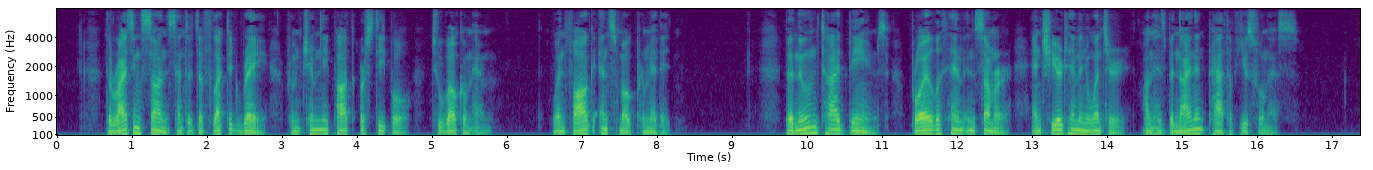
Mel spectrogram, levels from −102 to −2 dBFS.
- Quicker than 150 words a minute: No, slow, 135 wpm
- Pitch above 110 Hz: No, very low, 90 Hz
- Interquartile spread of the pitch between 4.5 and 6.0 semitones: No, average, 3.8 semitones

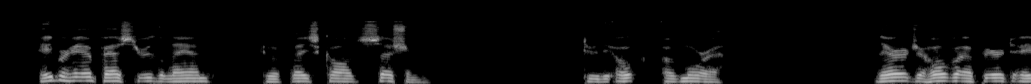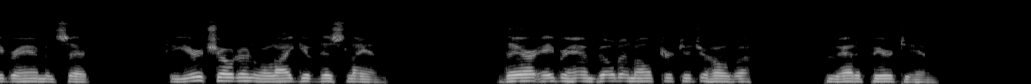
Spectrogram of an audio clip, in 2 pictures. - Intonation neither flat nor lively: No, narrow, 2.2 semitones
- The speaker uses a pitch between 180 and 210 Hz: No, medium, 140 Hz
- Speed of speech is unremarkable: No, slow, 120 wpm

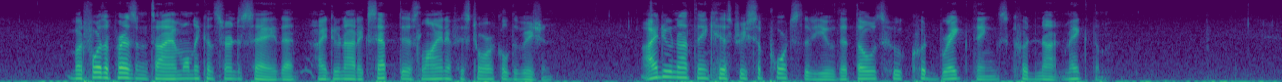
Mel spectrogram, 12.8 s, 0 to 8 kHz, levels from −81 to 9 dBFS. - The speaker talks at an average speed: Yes, average, 180 wpm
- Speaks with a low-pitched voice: Yes, low, 130 Hz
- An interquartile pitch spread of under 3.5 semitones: No, average, 4.2 semitones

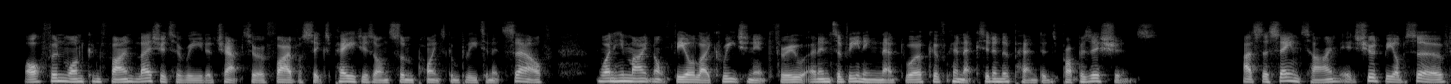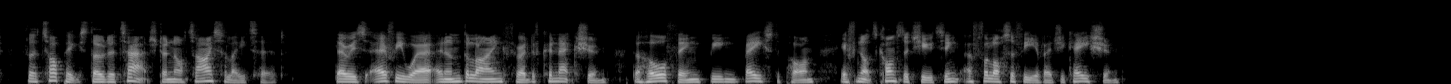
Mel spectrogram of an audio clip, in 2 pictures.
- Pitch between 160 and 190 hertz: No, low, 120 Hz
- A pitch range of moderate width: Yes, average, 4.1 semitones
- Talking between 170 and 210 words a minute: No, average, 150 wpm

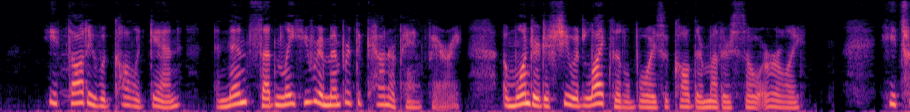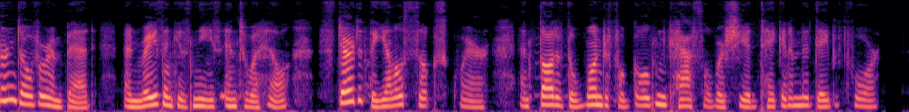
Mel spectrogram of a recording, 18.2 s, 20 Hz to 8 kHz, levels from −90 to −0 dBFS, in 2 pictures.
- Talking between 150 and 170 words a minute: No, average, 200 wpm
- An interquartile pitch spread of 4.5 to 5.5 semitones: Yes, average, 5.2 semitones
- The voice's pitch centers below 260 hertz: Yes, high, 190 Hz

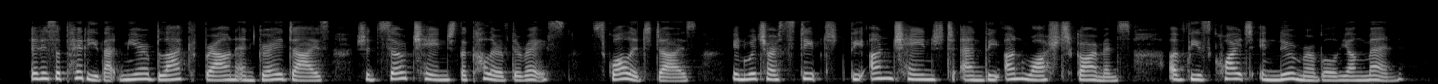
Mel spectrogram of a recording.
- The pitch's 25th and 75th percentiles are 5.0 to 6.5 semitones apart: No, average, 3.7 semitones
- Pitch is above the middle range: Yes, high, 215 Hz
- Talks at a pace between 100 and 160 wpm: Yes, average, 155 wpm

